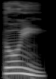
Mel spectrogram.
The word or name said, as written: ತೋಯಿ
